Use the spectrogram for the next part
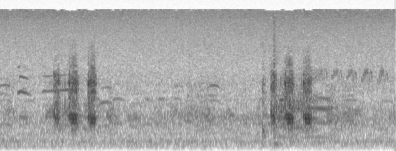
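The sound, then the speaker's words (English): Flamingos honk in two quick bursts of about three nasal calls each, separated by a short pause, over a steady low murmur of background noise. “With fancy pink feathers, legs like stilts, and a beak shaped like a boomerang, few birds are as wildly distinctive as flamingos.”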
